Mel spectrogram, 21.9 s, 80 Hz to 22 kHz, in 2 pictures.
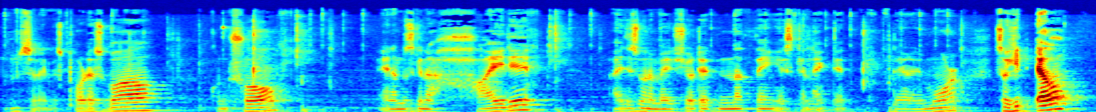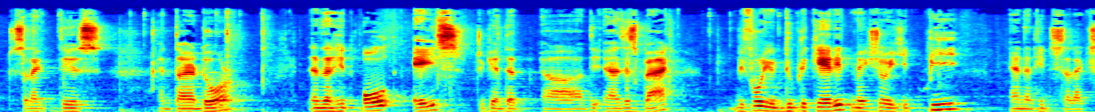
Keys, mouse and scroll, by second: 0.6 middle click, 2.1 ctrl+click, 3.0 shift+middle click, 3.3 middle click, 4.7 h, 5.6 shift+middle click, 6.5 middle click, 7.0 middle click, 7.6 middle click, 8.2 ctrl+middle click, 8.9 shift+middle click, 9.3 shift+middle click, 10.4 l, 11.3 shift+middle click, 12.6 middle click, 13.3 shift+click, 15.2 alt+h, 16.9-17.9 ctrl+middle drag, 18.1 ctrl+shift+middle click, 20.1 p, 21.8 Tab.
